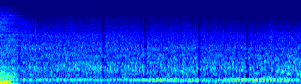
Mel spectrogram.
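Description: Loud music cuts off right at the start. It leaves a steady, engine-like motor hum over outdoor background noise, with a few faint clicks.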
